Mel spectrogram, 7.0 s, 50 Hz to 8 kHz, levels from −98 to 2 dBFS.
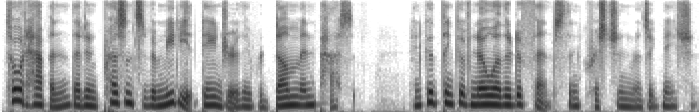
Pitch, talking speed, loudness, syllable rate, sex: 175 Hz, 205 wpm, -20 LUFS, 6.6 syllables/s, female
